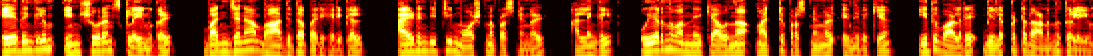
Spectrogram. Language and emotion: Malayalam, neutral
